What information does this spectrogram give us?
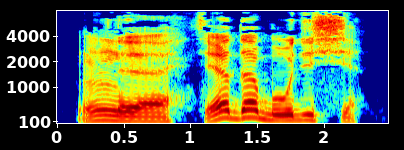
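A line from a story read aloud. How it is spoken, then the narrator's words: Grumbling. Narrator (Russian): проворчал Мрак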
